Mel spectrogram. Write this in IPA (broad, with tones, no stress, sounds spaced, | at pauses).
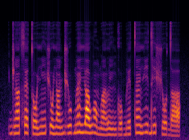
d͡ʒ ã˧ s ɛ˧ t o˨ j ĩ˨˦ ʃ o˦˨ j ã˧ d͡ʒ u˧ b ɛ̃˦ j a˦ w ɔ̃˦˨ b ã˨ l ĩ˨ ɡ o˨ b e˧ t ɛ̃˦ j i˦ d i˦ ʃ o˧ d a˨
